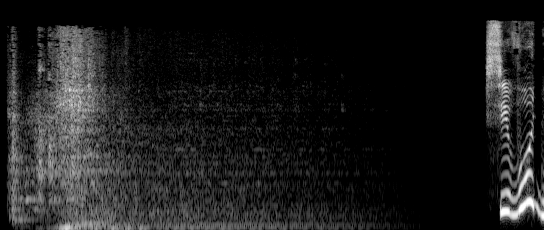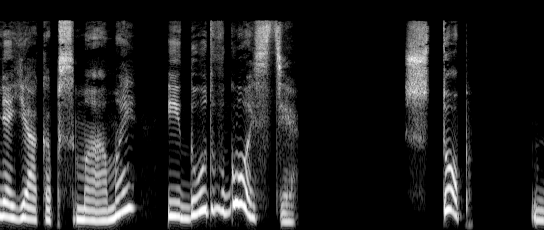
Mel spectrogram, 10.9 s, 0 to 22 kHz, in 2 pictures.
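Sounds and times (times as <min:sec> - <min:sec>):
fire truck engines starting and idling: 0:00.0 - 0:04.4
speech: 0:05.0 - 0:08.4, 0:09.9 - 0:10.2.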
